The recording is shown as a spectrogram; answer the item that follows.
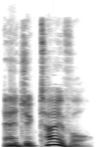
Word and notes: adjectival: British English

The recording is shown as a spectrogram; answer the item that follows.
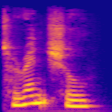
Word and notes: torrential: British English

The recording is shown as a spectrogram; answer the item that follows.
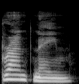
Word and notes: brand name: British English

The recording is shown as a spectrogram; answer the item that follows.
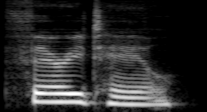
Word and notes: fairy tale: American English

